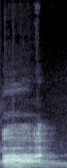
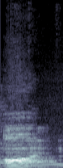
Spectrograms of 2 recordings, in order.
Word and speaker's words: on: Now, north of this line, most people say on, rhymes with don. South of it, they say on, rhymes with dawn.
